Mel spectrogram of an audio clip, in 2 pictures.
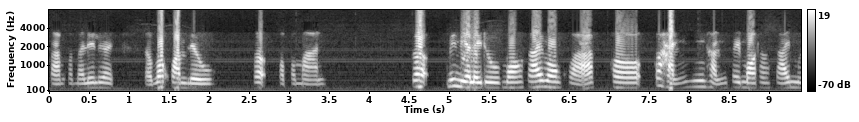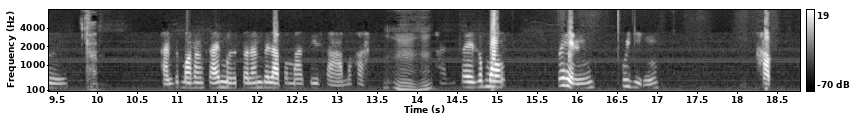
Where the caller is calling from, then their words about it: Phra Pradaeng, Samut Prakan, Thailand; มาอยู่สมุทรปราการค่ะพระประแดง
